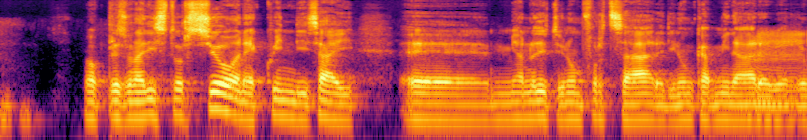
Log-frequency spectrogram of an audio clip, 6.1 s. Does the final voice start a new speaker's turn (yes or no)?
no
